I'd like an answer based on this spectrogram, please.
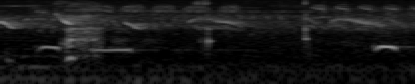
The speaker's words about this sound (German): Kuckuck! Kuckuck, ja, dich meine ich.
